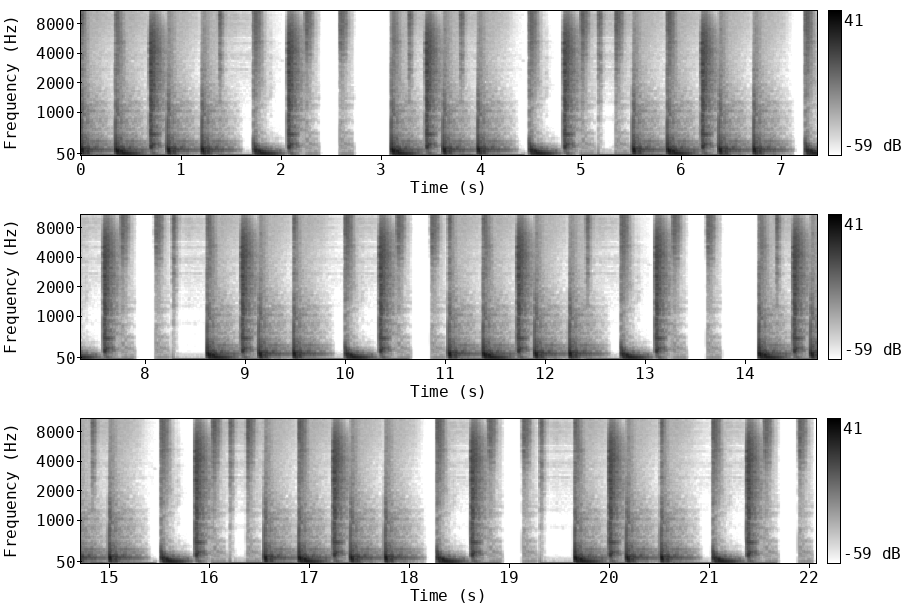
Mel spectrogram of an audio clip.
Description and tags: Great for Hip Hop music producers.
